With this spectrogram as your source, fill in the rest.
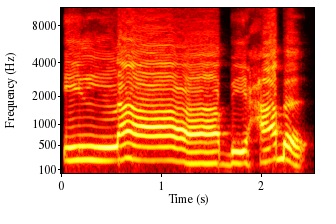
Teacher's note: বায়ে যদি সাকিন হয় কলকলা করে পড়তে হয়। ইল্লা বিহাব, লাম মিম জের লিম, গুন্নাহ করতে হবে।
